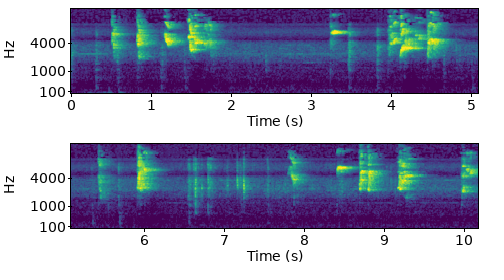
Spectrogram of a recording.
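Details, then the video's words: Lovebird singing at home: irregular bursts of piercing, scratchy chirps and short squeals, some in quick pairs, separated by brief quiet gaps. "LOVEBIRD SINGING & CHIRPING SOUNDS"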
